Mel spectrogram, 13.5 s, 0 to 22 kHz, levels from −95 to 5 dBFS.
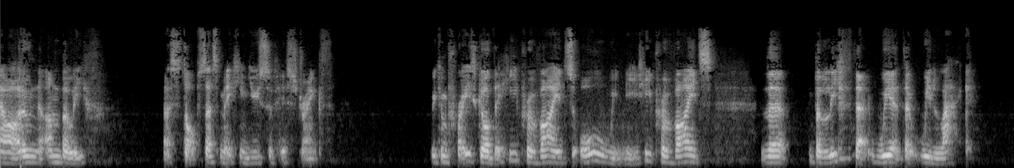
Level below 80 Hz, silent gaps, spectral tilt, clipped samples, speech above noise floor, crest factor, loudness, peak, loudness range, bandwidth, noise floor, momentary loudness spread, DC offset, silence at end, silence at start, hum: -70 dBFS; none; -3.5 dB/octave; under 0.1%; 60 dB; 20 dB; -23 LUFS; -4 dBFS; 6 LU; 11.5 kHz; -83 dBFS; 13 LU; under 0.1%; 0.6 s; 0 s; none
